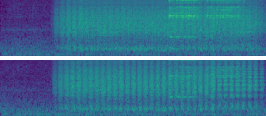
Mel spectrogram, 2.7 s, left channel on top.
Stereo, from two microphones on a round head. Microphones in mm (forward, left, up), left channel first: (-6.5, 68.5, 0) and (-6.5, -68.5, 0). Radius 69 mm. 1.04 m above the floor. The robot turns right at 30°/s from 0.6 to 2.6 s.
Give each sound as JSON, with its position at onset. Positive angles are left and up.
{"t": 1.7, "sound": "a dropped coin", "side_deg": 75}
